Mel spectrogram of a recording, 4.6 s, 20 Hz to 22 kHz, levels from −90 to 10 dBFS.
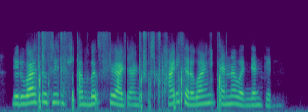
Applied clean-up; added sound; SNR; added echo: neural diffusion model UNIVERSE++.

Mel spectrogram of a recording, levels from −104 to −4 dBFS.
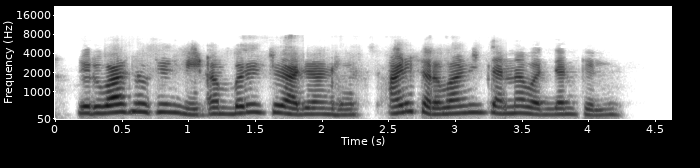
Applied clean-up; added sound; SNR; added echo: neural mask model Resemble Enhance denoiser.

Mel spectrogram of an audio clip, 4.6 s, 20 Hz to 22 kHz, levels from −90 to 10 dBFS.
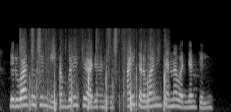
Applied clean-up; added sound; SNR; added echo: neural mask model RNNoise.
